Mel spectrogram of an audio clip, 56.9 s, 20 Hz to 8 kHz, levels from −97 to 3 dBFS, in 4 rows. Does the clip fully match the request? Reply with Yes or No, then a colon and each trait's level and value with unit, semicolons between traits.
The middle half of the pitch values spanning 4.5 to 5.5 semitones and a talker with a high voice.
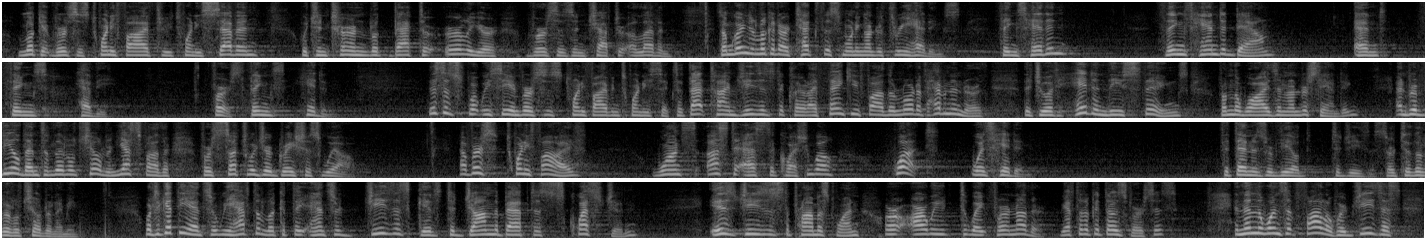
Yes: average, 4.8 semitones; high, 200 Hz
